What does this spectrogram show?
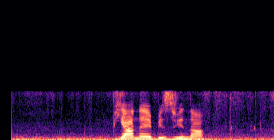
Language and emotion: Russian, neutral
